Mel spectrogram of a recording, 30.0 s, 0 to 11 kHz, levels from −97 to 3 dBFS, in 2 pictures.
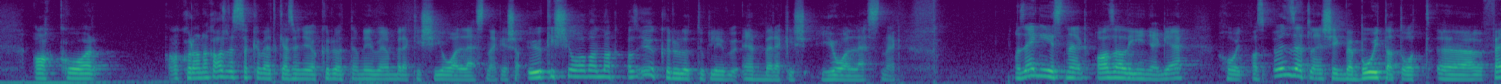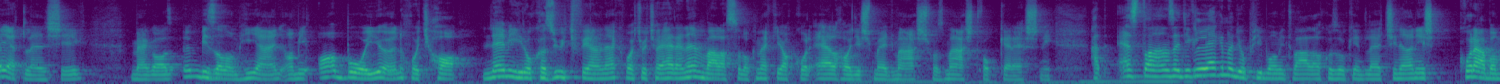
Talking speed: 155 wpm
